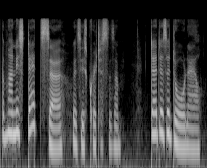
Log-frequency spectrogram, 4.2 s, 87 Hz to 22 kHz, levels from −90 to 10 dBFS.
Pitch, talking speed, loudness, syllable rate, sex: 210 Hz, 190 wpm, -21 LUFS, 4.5 syllables/s, female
